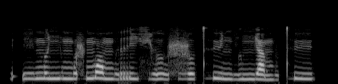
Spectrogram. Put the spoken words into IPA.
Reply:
ʔ e̤ n̪ ɔ ɲ o m o ɬ m ɔ m ə̤ r i ç ə̤ l o̤ ɬ ɮ o t̪ʰ y n i̤ l ɲ a m o̤ t̪ʰ y

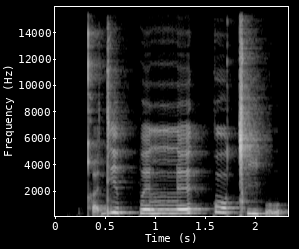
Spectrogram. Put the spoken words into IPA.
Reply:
qʰ ḛ dʲ e pː ɛ lː ɛ kː ɔ ǀʰ i ʔ ṵ

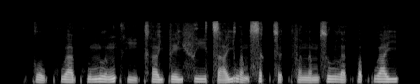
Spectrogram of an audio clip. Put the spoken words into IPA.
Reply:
k o˨˩ w kʷʰ aː˨ kʷʰ ɐ˨˧ m l ʊ˨˥ ŋ t̪ʰ iː˨˩ kʰ ɐ˧ j p e˧ j f iː˧ t͡s aː˨˥ j w ɐ˨˩ m s ɐ˥ k̚ s ɵ˨ t̚ f ɐ˧ n ɐ˧ m s uː˥ l ɐ˨˥ t̚ p ɐ˧ p̚ kʷ aː˥ j

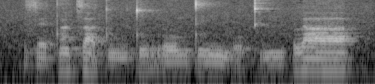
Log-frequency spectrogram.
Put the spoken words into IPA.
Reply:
z ɛ˨ t ã˦ t͡s a˦˨ t uː˨ t u˦ r oː˦ m t i˦ n ɲ oː˨ kʼ i˦ | l aː˦

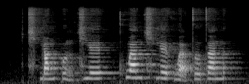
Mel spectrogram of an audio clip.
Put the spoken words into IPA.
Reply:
t͡ɕʰ j ɑ˨˦ ŋ p ɤ̰˨˩ ŋ t͡ɕ j ɛ˦ | kʰ w a˦ n t͡ɕʰ j ɛ˥˨ f w ä̰˨˩ t̪ ɤ˨˦ t̪ a˦ n

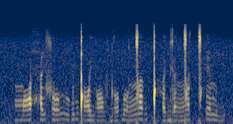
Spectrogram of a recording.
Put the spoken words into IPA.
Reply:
m ɔ˩˥ ħ i˩˥ s o˩˥ v u˩˥ ɡ ŋ͡ǃ ɔ˩˧˩ j ɔ˩˧˩ v d o˩˥ ɠ o˩˥ ŋ͡ǀ ɐ˥ ɡ ǃʰ ɐ˩˥ ɡʲ ɐ˩˧˩ ŋ͡ǀ ɐ˥ ǀʰ e˥ m i˩˥

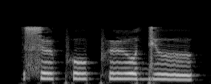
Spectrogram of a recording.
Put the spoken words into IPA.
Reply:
s ʉ pʰ u pʰ ʉ ʊ̯ dʲ ɯ

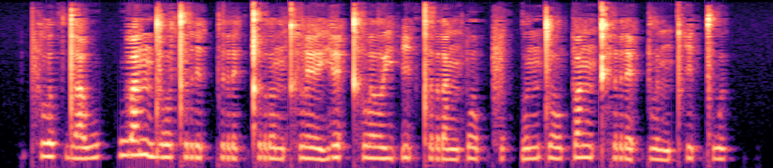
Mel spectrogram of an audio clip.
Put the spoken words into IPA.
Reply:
pʰ l o˥˩ k̚ d a˦˥ w | w a˥˩ n d oː˧ t r i˨˩ t̚ p r e˨˩ k̚ t r o˨˩ n kʰ l eː˨˩ j e˥˩ ʔ kʰ l ɤː˦˥ j ʔ i˦˥ ʔ t r a˧ ŋ p ɤː˦˥ p̚ f o˨˩ k̚ ʔ u˦˥ n t oː˦˥ p a˥˩ ŋ kʰ r e˥˩ ʔ p l ɯ˨˩ ŋ pʰ i˥˩ t̚ k w ɯ˥˩ k̚

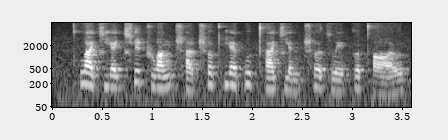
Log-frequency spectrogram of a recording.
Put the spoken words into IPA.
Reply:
t̪ʰ w ä˥˩ t͡ɕ j ɛ˧˥ t͡ɕʰ i˥ ʈ͡ʂ w ɑ˧˥ ŋ ʈ͡ʂʰ ä˨˩ ʈ͡ʂʰ ɤ˥˧ t̪ʰ j ɛ˥˧ p u˥˩ t̪ʰ ä˧˥ t͡ɕ j ɛ˨˩ n ʈ͡ʂʰ ɤ˥˩ t͡s w e˨˩ ɪ̯ k ɤ˥˩ t̪ʰ ɑ˨˩˦ ʊ̯

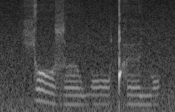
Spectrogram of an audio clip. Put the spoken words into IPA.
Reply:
ç ʌː ɮ ɜː w ɔː ǃʰ ɛː ɲ ɔ

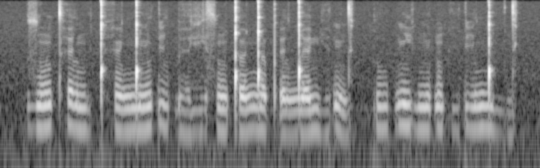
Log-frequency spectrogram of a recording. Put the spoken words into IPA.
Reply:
z ũ l tʰ ɛ l m i̤ ǃʰ ɛ̃ ŋ͡ǃ ĩ l ɗ i l ɓ ɛ̤ vʲ ɛ s ũ ǃ œ ŋ͡ǃ œ pʼ ɛ l ŋ͡ǃ ɛ mʲ ɛ̤ ɗ ĩ d | ɾ u ɓ ĩ j i̤ ŋ ĩ ɗ ũ k i̤ ɗ i l ŋ͡ǃ i̤ d

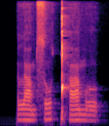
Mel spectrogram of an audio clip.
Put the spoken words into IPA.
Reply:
l a m s ɤ ǃʰ a m ɤ

